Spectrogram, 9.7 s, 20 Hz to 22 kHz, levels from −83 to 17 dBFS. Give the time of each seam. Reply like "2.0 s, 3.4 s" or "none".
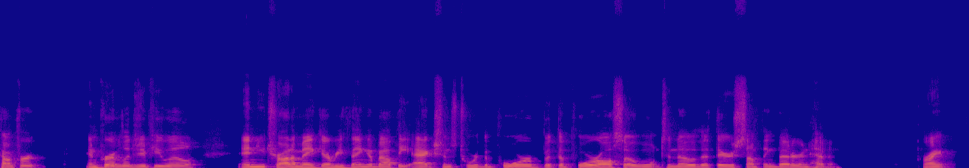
none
